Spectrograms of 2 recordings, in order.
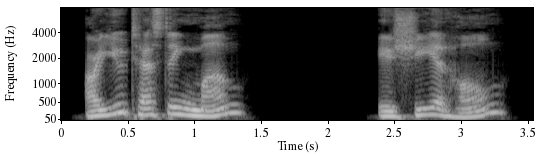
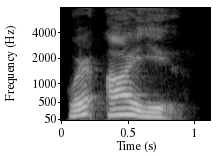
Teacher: las preguntas abiertas es decir esas que no se pueden contestar con un sí o no tienen una pronunciación descendente al final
